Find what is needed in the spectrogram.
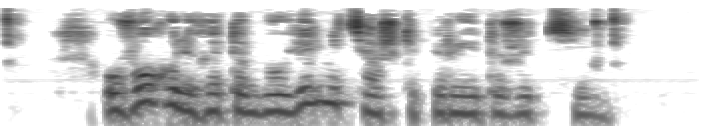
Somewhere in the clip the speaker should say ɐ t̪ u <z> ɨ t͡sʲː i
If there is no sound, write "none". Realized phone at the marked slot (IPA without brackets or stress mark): ʐ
